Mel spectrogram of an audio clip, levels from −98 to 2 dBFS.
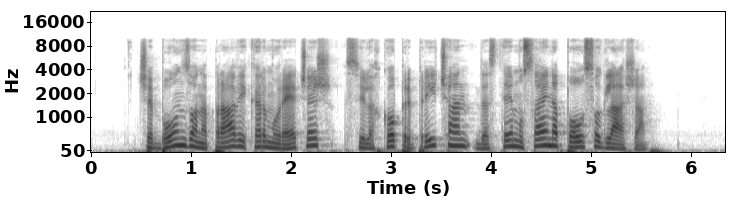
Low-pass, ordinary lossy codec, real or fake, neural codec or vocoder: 9.9 kHz; none; fake; vocoder, 22.05 kHz, 80 mel bands, Vocos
